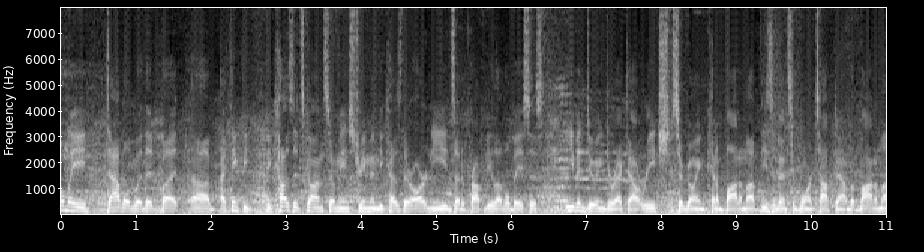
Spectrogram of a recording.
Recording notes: Live from IMN Multi Family Conference. At the 3rd Annual IMN Multi-Family Conference in Santa Monica, CA.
